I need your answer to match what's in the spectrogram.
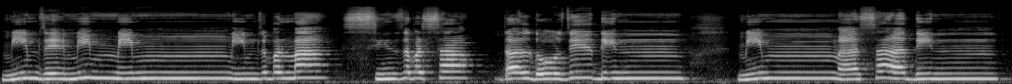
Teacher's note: میم کی زیر کو میم مشدد سے ملائیں گے اور میم مشدد میں غنہ کر کے پڑھیں گے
